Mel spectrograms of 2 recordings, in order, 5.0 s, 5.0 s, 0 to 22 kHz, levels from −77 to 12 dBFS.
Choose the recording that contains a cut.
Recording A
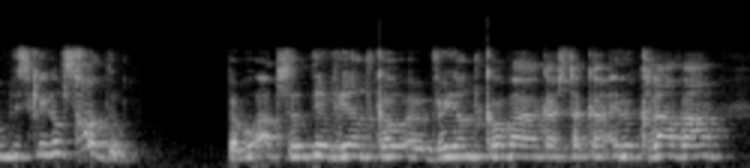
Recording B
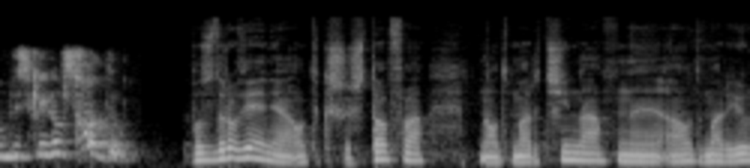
B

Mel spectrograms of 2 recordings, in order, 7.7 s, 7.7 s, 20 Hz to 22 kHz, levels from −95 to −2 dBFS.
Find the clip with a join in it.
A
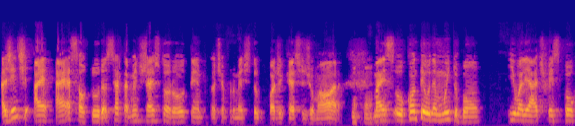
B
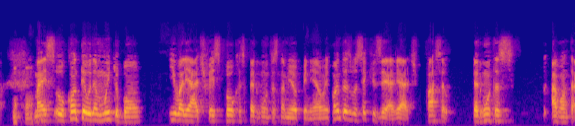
B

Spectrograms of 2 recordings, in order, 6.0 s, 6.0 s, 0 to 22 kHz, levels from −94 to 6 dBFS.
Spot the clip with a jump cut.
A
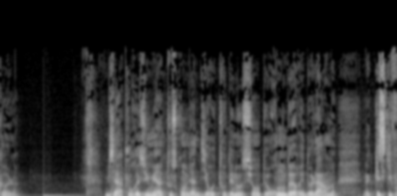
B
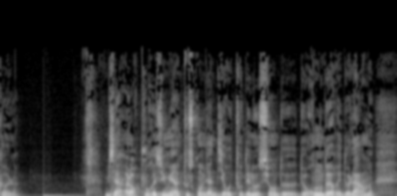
A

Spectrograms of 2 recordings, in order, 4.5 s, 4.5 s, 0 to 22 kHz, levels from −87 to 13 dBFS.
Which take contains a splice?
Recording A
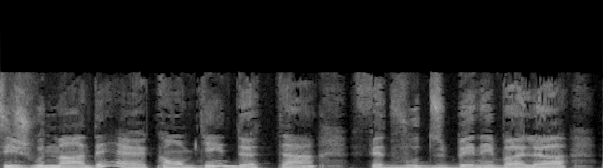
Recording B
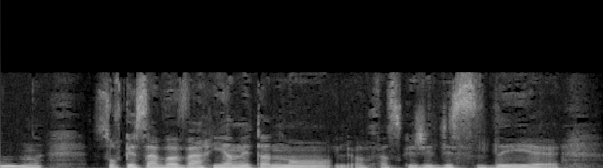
B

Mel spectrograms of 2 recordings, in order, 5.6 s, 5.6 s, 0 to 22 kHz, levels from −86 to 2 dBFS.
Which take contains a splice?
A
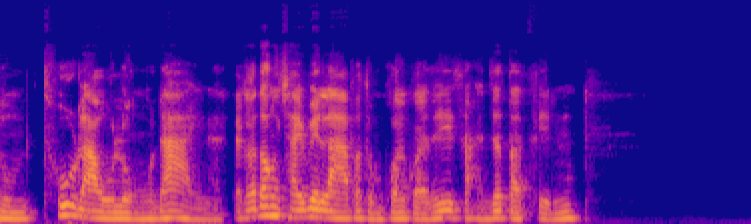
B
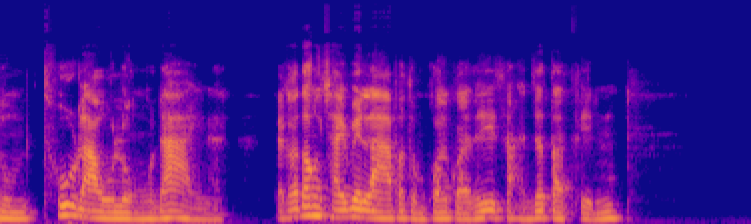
A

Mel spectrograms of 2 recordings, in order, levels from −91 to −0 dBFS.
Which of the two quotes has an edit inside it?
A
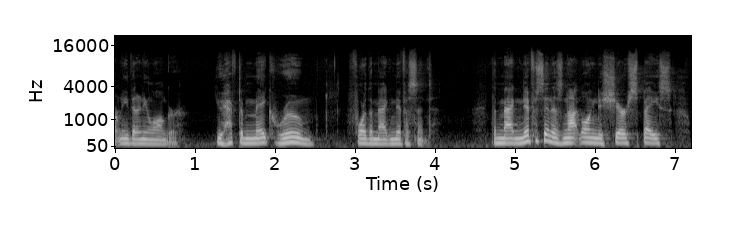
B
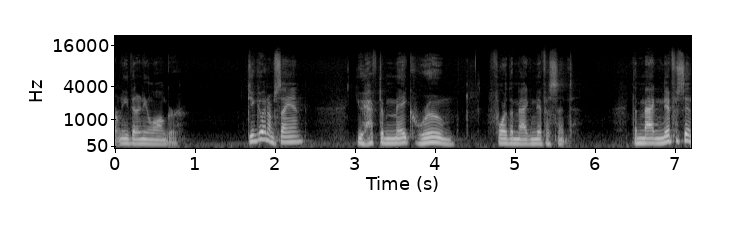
A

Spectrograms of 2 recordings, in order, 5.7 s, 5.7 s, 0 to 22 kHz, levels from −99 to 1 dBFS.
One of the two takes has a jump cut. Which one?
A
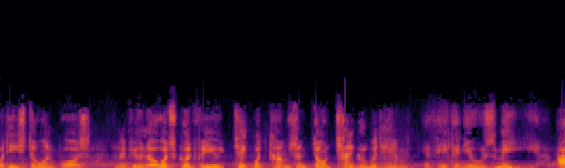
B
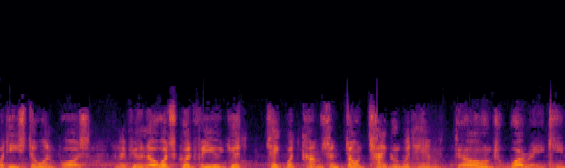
A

